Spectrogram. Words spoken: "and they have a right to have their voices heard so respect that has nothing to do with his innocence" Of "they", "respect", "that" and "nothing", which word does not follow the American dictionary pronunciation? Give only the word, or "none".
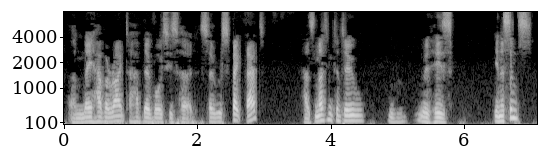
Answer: none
